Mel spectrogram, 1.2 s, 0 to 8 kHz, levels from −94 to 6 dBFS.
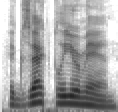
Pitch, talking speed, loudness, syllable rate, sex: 130 Hz, 150 wpm, -15 LUFS, 4.9 syllables/s, male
